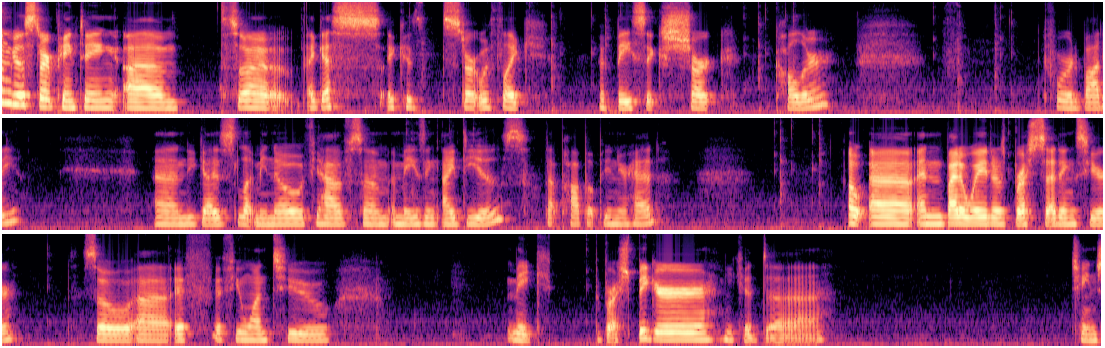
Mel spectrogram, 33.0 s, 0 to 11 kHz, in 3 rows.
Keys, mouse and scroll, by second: 0.0 middle click, 3.7 shift+middle click, 5.6 shift+middle click, 6.2 shift+middle click, 7.6 shift+middle click, 9.6 shift+click, 15.2 shift+middle click, 18.9 shift+middle click.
